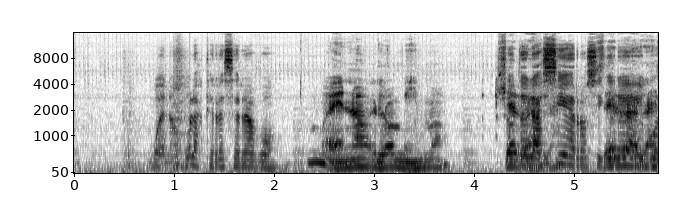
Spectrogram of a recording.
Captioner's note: speaking in Spanish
